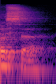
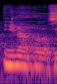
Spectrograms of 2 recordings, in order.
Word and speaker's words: Hinijosa: Hinijosa. – Huh? – Hinijosa. – Now that's spelled with an H, but the H is silent. So Hinijosa.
